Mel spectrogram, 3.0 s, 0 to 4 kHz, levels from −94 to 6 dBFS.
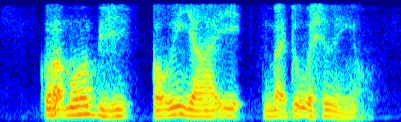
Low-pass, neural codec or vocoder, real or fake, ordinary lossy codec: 3.6 kHz; codec, 16 kHz in and 24 kHz out, 0.4 kbps, LongCat-Audio-Codec, fine tuned four codebook decoder; fake; AAC, 32 kbps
